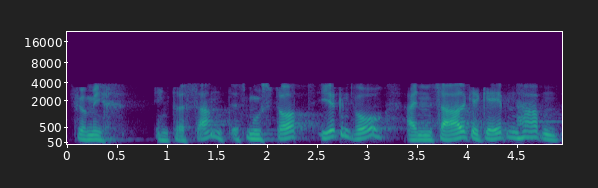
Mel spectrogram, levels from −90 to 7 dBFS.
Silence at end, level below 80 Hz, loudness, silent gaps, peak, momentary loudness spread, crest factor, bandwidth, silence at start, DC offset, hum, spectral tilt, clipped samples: 0 s; -68 dBFS; -37 LUFS; none; -16 dBFS; 11 LU; 20 dB; 4 kHz; 0.1 s; under 0.1%; none; -5.5 dB/octave; under 0.1%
